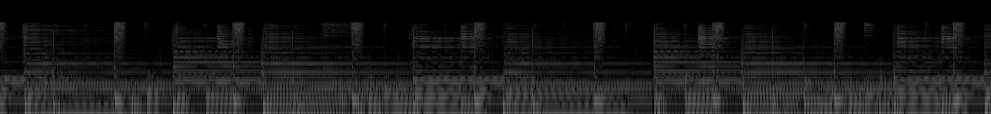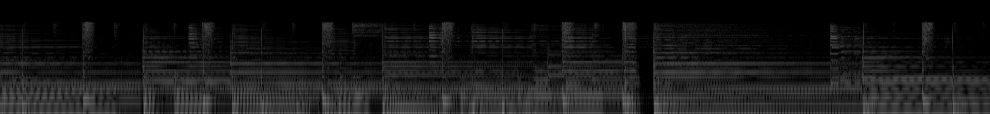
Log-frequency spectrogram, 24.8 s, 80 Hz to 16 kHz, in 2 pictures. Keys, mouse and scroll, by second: 0.6 click, 0.7 click, 2.1 click, 2.2 click, 3.1 click, 3.4 click, 3.5 click, 3.6 double click, 7.6 click, 10.2 i, 11.1 middle click, 12.0 scroll up 2, 13.4 middle click, 14.7 scroll down 1, 16.7 middle click, 17.7 scroll up 2, 18.5 click, 18.5 click, 19.2-20.1 scroll up 2, 20.2 middle click, 20.7 scroll down 2, 21.6 click, 23.2 scroll up 2, 24.1 click, 24.2 click.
